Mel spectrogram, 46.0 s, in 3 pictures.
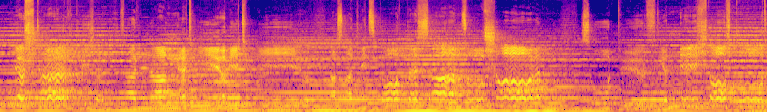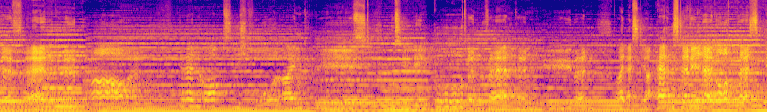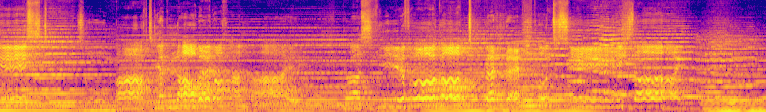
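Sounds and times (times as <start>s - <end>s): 
bass singing recitative: 0.1s - 45.8s.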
